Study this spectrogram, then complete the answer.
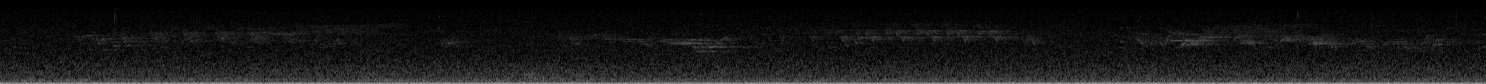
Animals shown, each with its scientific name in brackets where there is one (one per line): Black-throated Blue Warbler (Setophaga caerulescens)
Veery (Catharus fuscescens)
Ovenbird (Seiurus aurocapilla)
Wood Thrush (Hylocichla mustelina)
Red-eyed Vireo (Vireo olivaceus)
Scarlet Tanager (Piranga olivacea)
